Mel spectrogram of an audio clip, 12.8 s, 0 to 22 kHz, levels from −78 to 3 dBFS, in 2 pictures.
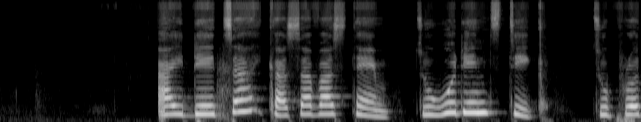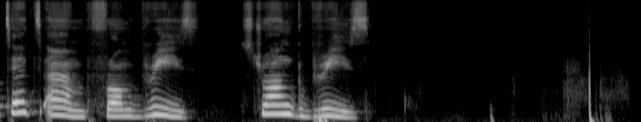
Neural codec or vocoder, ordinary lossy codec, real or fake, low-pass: none; none; real; none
